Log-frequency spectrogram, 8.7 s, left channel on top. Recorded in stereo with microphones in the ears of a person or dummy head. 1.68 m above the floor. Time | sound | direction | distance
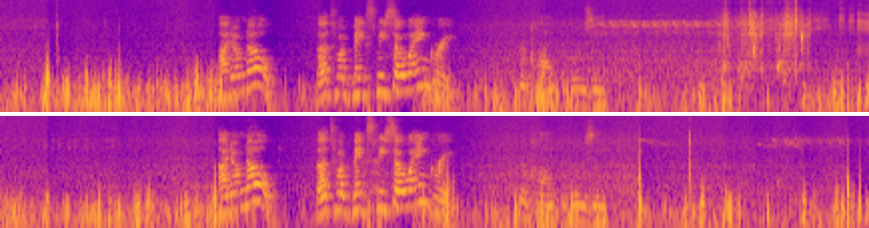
2.2 | a woman speaking | 60° right (ahead or behind) | 1.3 m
